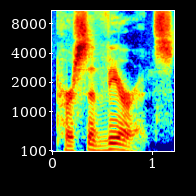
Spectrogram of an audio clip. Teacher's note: this word has four syllables and the stress is on that third syllable perseverance and the second and fourth syllable have that unstressed schw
